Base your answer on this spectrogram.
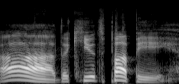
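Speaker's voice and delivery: very slow, drawn-out, sing-song, swooping character voice. Voicing Strahd greeting a puppy from behind: Strahd voice. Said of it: "there's Strahd".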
